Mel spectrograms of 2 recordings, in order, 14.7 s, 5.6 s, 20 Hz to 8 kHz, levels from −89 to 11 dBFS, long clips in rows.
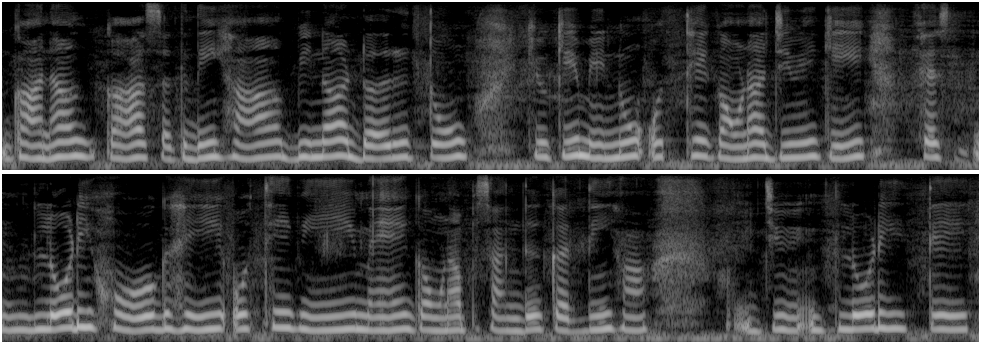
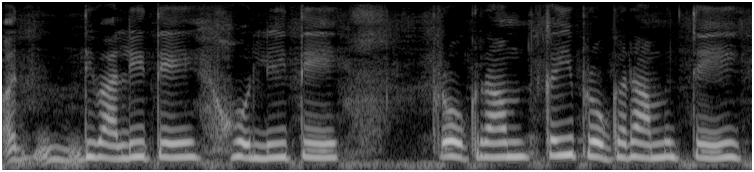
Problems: constant background noise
